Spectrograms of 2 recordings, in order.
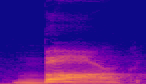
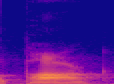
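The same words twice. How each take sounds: First: Park said with a B, as bark; voiced B opening on bark; Arabic speaker's B-for-P slip in bark. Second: Park opened with a puffed P; park with a crisp P, not a B; clear P. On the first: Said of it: "they tend to say". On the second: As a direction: puff the P in park. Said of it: "instead of a". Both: Shown as a demonstration.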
